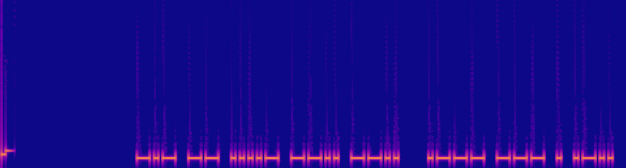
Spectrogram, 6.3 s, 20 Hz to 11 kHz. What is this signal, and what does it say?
Morse code, heard as a keyed tone, about 28 wpm, 700 Hz. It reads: KM4ZZ JOEL
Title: K1USN SST QSO Practice - 28wpm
